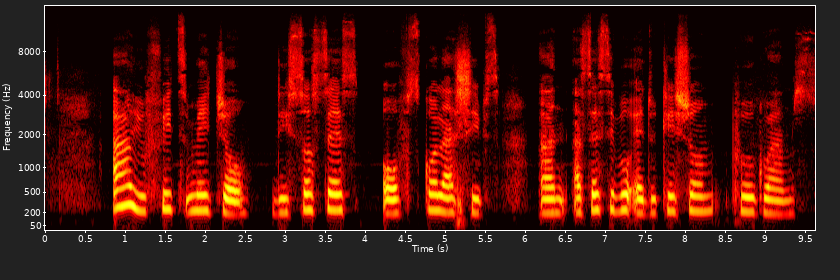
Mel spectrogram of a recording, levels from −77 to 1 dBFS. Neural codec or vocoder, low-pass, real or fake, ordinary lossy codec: none; 14.4 kHz; real; AAC, 48 kbps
